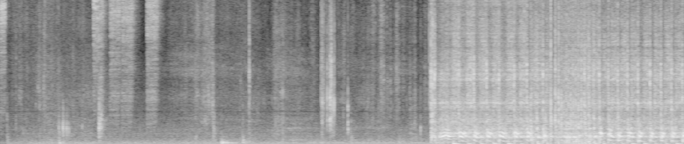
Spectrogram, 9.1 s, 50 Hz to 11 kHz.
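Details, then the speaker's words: VW camper van with swapped TDI diesel engine and new harness: quiet clicks including the fuel pump, then rapid cranking at about three and a half beats a second with starting spray, never catches. Owner wonders about the M1 relay; cause not confirmed. "'m gonna crank it and I'm going to spray the stuff in hopefully it starts"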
